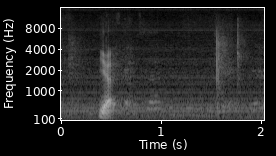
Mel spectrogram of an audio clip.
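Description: A man's voice says a single short "yeah", then the room is quiet except for two faint, sharp clicks about a second later.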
